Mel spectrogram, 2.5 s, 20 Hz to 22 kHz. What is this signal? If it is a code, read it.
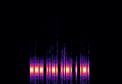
Morse code, heard as a keyed tone, about 52 wpm, 700 Hz. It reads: OFFER
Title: Five Letter Words - 50wpm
